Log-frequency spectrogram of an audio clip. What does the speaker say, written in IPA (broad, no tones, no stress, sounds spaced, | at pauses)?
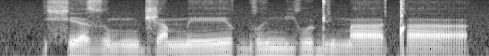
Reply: xʲ a z ʊ m n d͡ʒ a m eː ɡʷ i m j u ɖ i m aː ǃ aː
